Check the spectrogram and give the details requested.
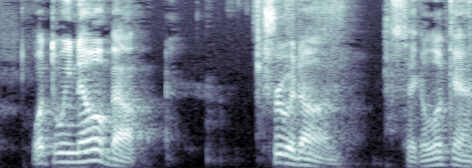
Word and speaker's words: Troodon: It's been pronounced Troodon, Troodon. I've seen it about 5 different ways, and the last way that I saw it pronounced that I'm going to use today is Troodon.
